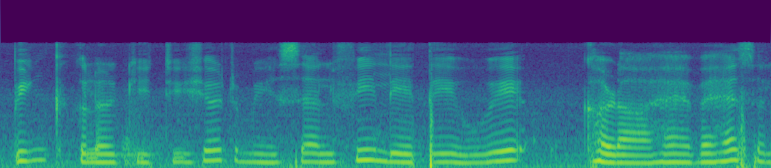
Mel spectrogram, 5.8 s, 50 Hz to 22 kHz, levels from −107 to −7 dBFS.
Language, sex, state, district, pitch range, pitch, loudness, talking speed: Hindi, female, Uttar Pradesh, Jalaun, 190-225 Hz, 195 Hz, -29 LUFS, 135 wpm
